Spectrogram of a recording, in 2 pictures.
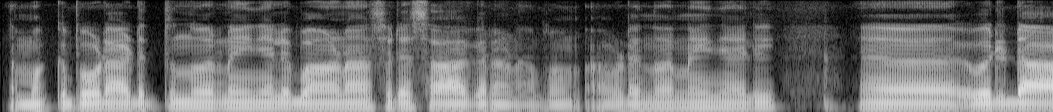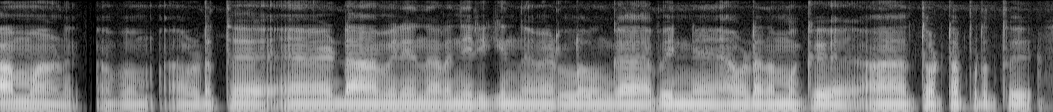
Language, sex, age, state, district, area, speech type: Malayalam, male, 18-30, Kerala, Wayanad, rural, spontaneous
